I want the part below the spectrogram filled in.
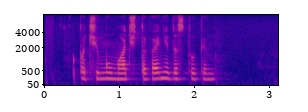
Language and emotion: Russian, neutral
